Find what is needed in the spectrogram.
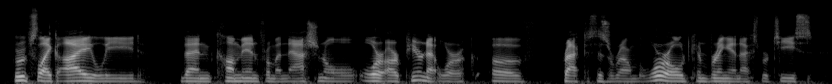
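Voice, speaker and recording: A man with a fairly high pitch speaks fairly slowly in a flat monotone. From Pittsburgh. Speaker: technology consultant. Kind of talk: interview on radio show.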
